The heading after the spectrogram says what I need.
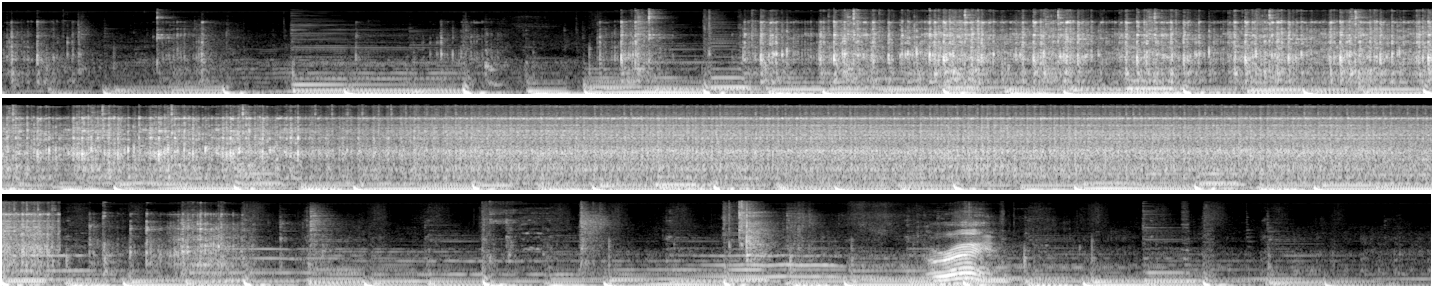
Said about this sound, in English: Okay, so I'll head over to the union and I will sew these together.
